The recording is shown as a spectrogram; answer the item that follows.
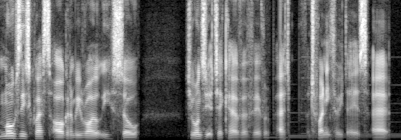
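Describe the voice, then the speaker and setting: Music plays in the background as a man talks at a fairly quick pace and fairly low pitch. His intonation is fairly even, with big swings in loudness. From UK. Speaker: gaming streamer. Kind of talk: gameplay tutorial commentary. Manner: casual, hesitant with many ums.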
